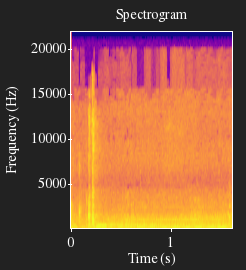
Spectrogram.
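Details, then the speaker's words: BMW E30 M20B25 turbo, key-on after fixing a faulty fuel pump: steady, even low electric whir, noticeably quieter than before, with no rattle or surging; the pump primes normally and the car then runs. "okay the pump definitely sounds a lot quieter oh yes baby we're in business"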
